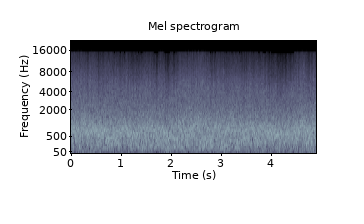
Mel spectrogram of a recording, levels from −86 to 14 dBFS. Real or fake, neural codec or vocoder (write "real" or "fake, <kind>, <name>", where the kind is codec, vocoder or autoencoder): real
